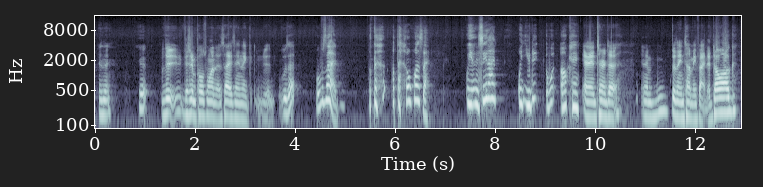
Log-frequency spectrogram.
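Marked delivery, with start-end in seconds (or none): 3.7-9.7 much higher, startled voice, lightly acted; baffled. Husband asking his wife about a strange neighbour, in a high startled voice. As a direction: play the husband who can't believe what he saw. Vision pulls Wanda aside.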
